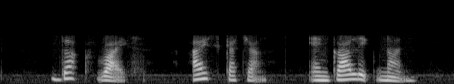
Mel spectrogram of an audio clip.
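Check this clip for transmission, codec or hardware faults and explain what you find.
Nothing stood out on listening to this telephone-band speech, which is carried over G.711 A-law coding and has nothing above about 3.9 kHz.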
